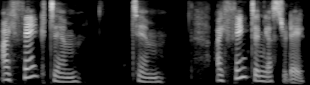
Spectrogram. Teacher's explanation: Sound is often dropped in fast speech. So him can turn into im.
